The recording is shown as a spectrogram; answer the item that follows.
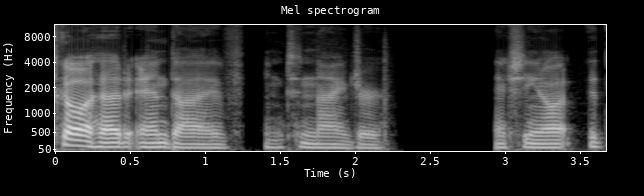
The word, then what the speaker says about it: Niger: to tell us ner I'm G to be pronouncing it Niger CU I can now before we dive in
